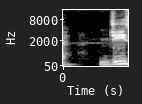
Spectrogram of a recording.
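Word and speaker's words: hedge: आपने देखा यहाँ पर जी है और जी से पहले डी लिखा हुआ है, जी से पहले डी है, तो इस कंडीशन के अंदर डी साइलेंट होगा।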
